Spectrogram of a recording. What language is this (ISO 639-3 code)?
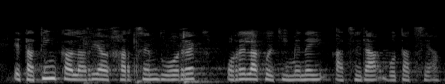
eus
